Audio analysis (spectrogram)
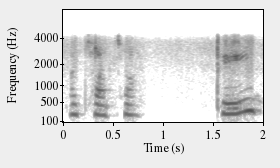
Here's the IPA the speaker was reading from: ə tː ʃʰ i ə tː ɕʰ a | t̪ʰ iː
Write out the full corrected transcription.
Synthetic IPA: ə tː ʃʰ a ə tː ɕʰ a | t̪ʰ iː

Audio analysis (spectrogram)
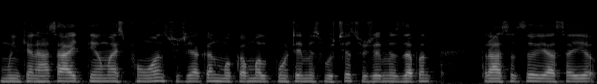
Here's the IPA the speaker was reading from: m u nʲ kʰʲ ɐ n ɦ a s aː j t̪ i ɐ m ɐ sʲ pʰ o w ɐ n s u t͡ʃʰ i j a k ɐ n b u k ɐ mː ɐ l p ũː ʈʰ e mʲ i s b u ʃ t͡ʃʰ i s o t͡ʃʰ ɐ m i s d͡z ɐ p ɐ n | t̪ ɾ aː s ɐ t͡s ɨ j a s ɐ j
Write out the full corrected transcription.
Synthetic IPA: m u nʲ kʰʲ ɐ n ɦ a s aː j t̪ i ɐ m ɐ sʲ pʰ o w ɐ n s u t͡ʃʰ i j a k ɐ n m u k ɐ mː ɐ l p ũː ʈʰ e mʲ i s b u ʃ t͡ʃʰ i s u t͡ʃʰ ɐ m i s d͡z ɐ p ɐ n | t̪ ɾ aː s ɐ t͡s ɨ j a s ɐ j

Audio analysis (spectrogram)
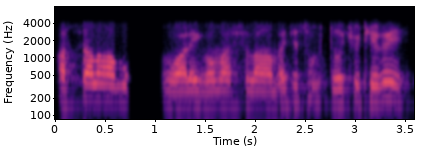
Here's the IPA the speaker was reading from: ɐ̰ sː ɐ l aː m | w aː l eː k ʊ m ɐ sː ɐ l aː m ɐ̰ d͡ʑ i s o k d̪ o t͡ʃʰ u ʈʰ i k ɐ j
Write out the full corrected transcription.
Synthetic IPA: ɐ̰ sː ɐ l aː m | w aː l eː k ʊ m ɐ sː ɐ l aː m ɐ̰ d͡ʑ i s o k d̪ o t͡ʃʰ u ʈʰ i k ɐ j

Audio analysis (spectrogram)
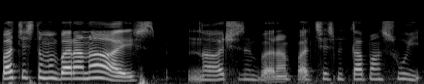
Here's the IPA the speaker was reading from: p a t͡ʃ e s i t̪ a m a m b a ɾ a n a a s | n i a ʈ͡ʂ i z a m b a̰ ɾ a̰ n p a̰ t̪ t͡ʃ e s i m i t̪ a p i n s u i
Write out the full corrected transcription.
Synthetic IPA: p a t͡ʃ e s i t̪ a m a m b a ɾ a n a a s | n a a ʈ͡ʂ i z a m b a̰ ɾ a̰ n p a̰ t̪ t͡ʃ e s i m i t̪ a p a n s u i

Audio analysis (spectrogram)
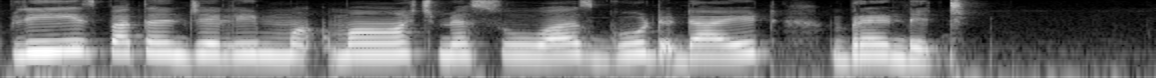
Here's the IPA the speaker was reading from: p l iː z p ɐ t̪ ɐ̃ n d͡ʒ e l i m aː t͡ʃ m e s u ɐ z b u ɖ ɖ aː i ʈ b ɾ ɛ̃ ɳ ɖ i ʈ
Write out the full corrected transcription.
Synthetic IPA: p l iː z p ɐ t̪ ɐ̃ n d͡ʒ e l i m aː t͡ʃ m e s u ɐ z ɡ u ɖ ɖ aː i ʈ b ɾ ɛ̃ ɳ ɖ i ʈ

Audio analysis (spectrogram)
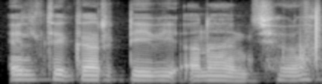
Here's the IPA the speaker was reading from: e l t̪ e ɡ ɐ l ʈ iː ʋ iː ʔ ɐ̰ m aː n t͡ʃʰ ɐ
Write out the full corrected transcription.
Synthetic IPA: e l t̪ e ɡ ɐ ɾ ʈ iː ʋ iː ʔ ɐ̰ n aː n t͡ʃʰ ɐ

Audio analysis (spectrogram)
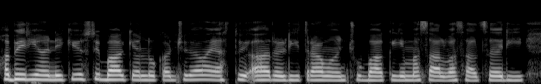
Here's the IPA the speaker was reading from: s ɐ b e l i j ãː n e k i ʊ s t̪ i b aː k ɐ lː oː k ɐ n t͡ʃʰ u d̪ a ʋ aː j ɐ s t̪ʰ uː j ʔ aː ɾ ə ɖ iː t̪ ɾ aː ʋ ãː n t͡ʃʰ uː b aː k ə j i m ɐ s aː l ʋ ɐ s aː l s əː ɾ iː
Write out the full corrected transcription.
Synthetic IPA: h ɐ b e ɾ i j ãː n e k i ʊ s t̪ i b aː k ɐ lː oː k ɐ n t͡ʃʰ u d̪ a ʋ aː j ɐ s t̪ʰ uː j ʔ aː ɾ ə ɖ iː t̪ ɾ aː ʋ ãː n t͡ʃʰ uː b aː k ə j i m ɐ s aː l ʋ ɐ s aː l s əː ɾ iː

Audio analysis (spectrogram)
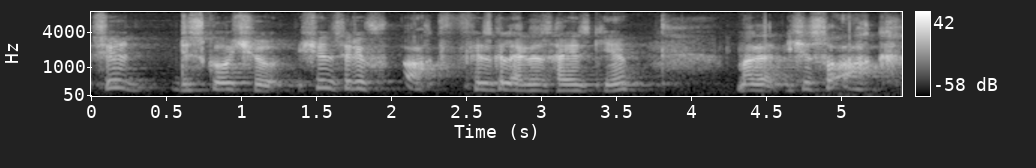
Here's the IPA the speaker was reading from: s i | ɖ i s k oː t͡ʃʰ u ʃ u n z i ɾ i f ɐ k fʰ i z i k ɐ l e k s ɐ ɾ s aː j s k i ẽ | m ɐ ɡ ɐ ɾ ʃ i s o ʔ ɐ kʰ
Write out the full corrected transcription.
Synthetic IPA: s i | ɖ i s k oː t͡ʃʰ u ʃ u n s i ɾ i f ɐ k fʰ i z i k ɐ l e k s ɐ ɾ s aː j z k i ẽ | m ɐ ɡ ɐ ɾ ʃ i s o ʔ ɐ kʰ

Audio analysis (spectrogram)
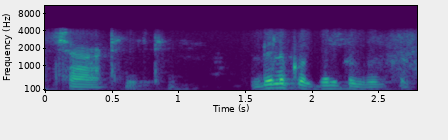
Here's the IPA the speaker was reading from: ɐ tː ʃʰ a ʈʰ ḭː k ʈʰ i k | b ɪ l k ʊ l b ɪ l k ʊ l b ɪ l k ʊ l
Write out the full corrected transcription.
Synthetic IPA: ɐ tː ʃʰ a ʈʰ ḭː k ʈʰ iː k | b ɪ l k ʊ l b ɪ l k ʊ l b ɪ l k ʊ l

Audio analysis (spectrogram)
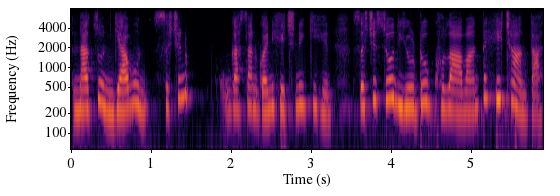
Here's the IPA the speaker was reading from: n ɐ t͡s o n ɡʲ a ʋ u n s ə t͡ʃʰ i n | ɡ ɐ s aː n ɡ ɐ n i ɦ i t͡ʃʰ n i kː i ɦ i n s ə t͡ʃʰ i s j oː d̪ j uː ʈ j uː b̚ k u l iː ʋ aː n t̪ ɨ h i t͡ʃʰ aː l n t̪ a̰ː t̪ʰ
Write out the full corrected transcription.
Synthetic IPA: n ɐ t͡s u n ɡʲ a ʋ u n s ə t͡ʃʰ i n | ɡ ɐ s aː n ɡ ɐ n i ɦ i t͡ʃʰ n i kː i ɦ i n s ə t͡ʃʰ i s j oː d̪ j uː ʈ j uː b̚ kʰ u l aː ʋ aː n t̪ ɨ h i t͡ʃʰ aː n t̪ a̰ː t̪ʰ

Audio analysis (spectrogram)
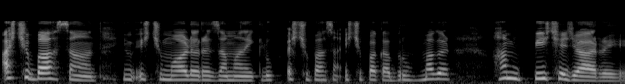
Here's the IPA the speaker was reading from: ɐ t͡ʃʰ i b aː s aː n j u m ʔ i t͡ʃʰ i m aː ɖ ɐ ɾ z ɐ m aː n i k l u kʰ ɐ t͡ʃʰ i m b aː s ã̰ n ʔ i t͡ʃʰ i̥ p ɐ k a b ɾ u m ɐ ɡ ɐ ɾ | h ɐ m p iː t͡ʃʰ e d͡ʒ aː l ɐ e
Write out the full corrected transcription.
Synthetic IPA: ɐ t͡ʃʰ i b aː s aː n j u m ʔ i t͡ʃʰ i m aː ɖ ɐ ɾ z ɐ m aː n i k l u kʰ ɐ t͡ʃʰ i b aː s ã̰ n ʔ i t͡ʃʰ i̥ p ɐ k a b ɾ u m ɐ ɡ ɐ ɾ | h ɐ m p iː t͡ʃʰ e d͡ʒ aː ɾ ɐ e

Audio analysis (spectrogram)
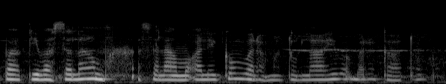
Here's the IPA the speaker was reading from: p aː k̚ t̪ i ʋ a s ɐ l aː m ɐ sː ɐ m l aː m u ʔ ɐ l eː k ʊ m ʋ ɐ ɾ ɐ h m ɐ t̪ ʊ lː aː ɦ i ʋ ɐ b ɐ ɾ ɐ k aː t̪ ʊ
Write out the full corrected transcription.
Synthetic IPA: p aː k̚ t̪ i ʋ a s ɐ l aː m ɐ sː ɐ l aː m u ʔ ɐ l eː k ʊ m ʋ ɐ ɾ ɐ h m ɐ t̪ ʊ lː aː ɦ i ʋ ɐ b ɐ ɾ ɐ k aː t̪ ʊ

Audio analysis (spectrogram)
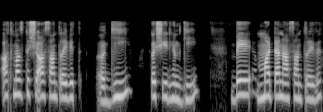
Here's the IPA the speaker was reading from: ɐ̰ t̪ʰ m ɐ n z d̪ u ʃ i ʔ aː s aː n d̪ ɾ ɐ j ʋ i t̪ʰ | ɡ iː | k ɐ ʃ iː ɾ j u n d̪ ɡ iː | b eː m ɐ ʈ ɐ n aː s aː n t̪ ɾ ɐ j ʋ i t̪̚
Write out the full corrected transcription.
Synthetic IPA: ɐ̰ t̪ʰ m ɐ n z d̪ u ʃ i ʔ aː s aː n t̪ ɾ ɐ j ʋ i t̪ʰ | ɡ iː | k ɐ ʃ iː ɾ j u n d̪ ɡ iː | b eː m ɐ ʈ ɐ n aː s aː n t̪ ɾ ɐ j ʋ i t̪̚

